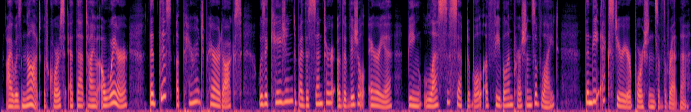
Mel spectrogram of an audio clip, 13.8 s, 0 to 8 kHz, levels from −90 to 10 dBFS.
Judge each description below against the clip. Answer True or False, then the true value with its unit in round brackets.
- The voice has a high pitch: True (195 Hz)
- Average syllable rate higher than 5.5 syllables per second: False (5.2 syllables/s)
